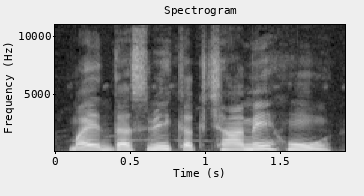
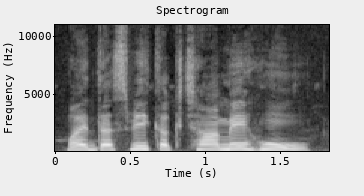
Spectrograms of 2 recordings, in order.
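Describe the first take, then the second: No difference in how they are said.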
